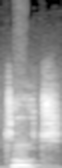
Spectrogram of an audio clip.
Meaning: 1. bosom (the space between a person's clothing and their chest) 2. embrace, arms 3. gulf, bay
- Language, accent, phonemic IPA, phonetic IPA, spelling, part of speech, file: Armenian, Eastern Armenian, /t͡sot͡sʰ/, [t͡sot͡sʰ], ծոց, noun, Hy-ծոց.ogg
